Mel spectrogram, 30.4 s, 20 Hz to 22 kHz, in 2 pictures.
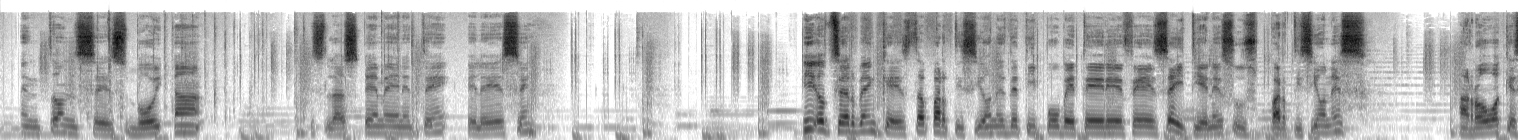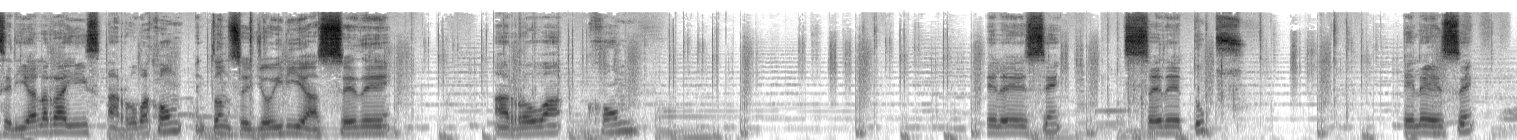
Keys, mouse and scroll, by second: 0.4-4.1 typing, 2.7 Return, 17.0-17.9 typing, 19.1-20.7 typing, 23.6 Return, 24.2-28.7 typing.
